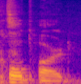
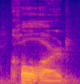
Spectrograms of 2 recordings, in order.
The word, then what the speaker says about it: Coulthard: It's Colt. – It's Colt Hard. – Colt Hard? – Colt Hard. Like, I think it's spelled C-O-U-L-T-H-A-R-D. Like Colt Hard. – What did I say? – Cole Hard.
